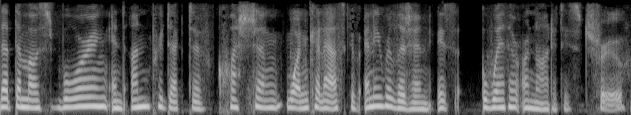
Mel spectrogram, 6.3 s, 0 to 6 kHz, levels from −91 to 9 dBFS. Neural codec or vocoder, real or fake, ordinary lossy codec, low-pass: codec, 16 kHz, 4 kbps, X-Codec, WavLM features, trained on Multilingual LibriSpeech; fake; AAC, 32 kbps; 5.4 kHz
